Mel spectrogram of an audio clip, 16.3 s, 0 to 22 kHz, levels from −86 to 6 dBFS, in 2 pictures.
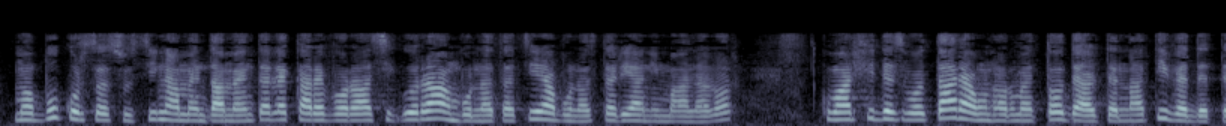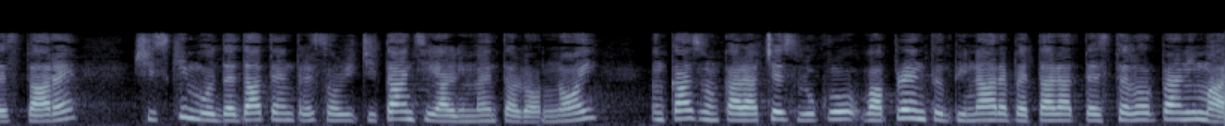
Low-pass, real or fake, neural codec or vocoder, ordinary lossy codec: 7.2 kHz; fake; vocoder, 22.05 kHz, 80 mel bands, Vocos; none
